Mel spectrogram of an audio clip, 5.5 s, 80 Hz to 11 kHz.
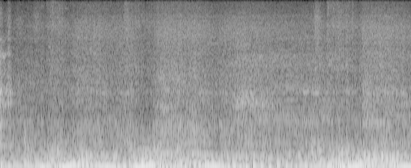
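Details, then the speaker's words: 2002 Chevy Avalanche petrol engine with aftermarket intake, mass airflow sensor disconnected as a test: revs unevenly, surging and sagging, fighting as it climbs; unplugging the MAF made no change; rough revving, cause still unknown. "But it's a little rough, like it fights it going up."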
